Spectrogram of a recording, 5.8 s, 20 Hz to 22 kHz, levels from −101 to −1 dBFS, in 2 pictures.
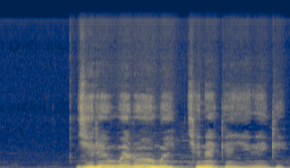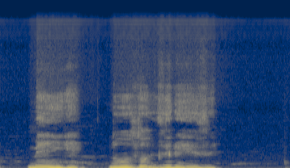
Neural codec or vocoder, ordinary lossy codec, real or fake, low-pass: vocoder, 44.1 kHz, 128 mel bands every 512 samples, BigVGAN v2; none; fake; 19.8 kHz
